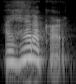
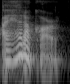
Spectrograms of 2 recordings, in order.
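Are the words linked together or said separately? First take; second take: linked; linked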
